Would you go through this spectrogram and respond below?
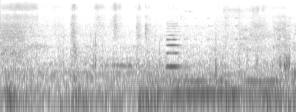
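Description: An elevator motor at Cyra Center in Philadelphia hums low and steady under faint ambient noise, with a short electronic chime partway through.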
